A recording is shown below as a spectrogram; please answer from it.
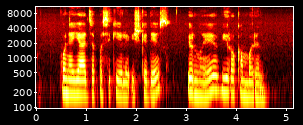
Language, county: Lithuanian, Panevėžys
